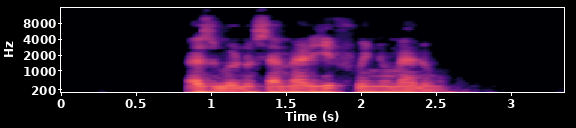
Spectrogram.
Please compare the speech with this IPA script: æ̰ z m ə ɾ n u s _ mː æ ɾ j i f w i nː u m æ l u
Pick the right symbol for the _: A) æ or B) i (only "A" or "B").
A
